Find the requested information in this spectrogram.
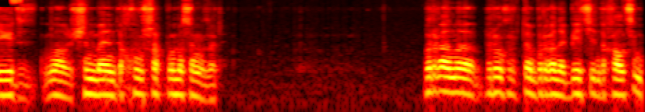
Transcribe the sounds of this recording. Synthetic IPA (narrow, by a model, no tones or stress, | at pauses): eɡʲe̞ɾd̪ɪmənɑwʃɪnmænɪnd̪eqʰuʃɑq̚bo̞lˠmɑsɑɴəzd̪ɑɾ | b̥ɪɾʁɑnɑbɪɾokɾəq̚t̪ɑnbɪɾʁɑnɑbet̪se̞nd̪ɪqʰɑlˠsəm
